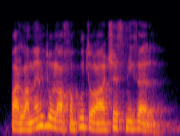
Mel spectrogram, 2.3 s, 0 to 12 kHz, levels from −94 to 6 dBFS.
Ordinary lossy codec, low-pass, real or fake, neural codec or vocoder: MP3, 96 kbps; 7.2 kHz; fake; codec, 16 kHz, 2 kbps, FunCodec, trained on Chinese and English, 25 frames a second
